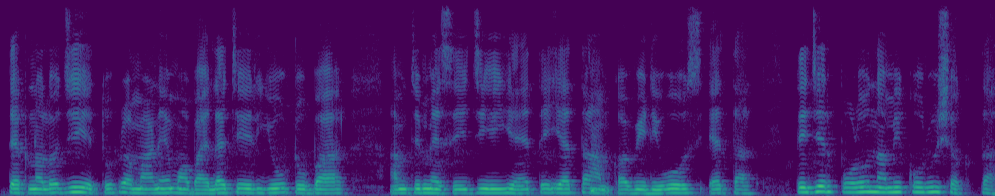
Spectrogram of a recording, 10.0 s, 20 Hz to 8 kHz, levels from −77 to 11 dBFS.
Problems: background sounds at intervals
